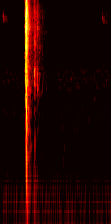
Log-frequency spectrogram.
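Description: Samick Sage takedown recurve bow shot: the bowstring snaps forward on release with one sharp crack about half a second in, followed by a brief rattle as the string and limbs settle.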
